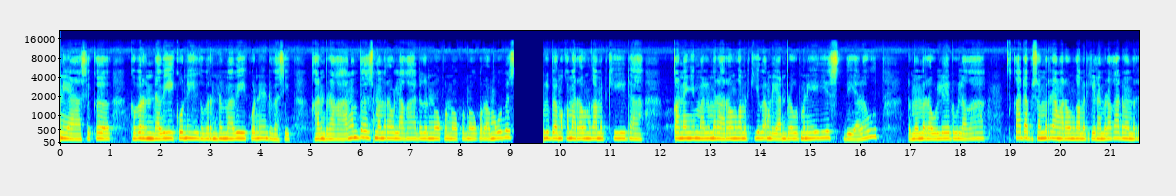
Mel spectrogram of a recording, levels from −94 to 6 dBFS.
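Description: From start to end, the speech carries the sound of HE-AAC compression, likely at a low bitrate near 24 kbps. The treble is rebuilt from lower bands rather than kept. S sounds come out gritty and metallic. The damage is plainly audible, and nothing reaches above 14.9 kHz.

At 9.06 s the audio drops out to silence for about 0.61 s. This is a dropout to silence, likely from a lost input while the recorder kept writing silence. No room tone remains. Sound returns at 9.67 s with "bang mek kama".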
